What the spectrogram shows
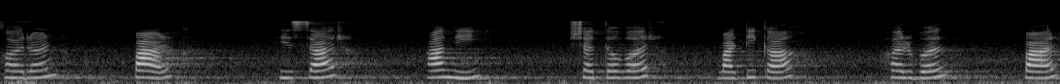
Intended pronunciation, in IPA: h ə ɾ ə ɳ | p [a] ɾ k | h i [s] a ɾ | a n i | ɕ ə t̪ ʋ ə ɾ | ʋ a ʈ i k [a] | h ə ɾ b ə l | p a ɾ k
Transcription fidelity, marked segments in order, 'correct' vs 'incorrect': correct, correct, correct

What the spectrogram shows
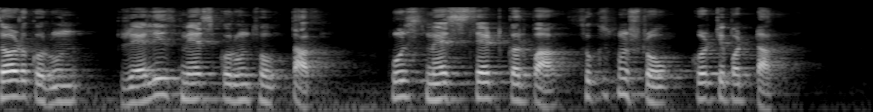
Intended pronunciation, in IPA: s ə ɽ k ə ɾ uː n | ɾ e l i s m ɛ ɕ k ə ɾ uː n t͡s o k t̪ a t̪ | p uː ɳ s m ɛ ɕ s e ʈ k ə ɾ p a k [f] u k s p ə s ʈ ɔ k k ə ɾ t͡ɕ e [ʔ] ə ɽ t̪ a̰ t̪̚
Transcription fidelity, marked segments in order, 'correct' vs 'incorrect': incorrect, incorrect

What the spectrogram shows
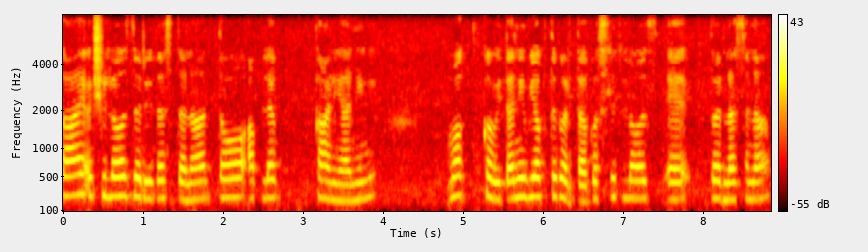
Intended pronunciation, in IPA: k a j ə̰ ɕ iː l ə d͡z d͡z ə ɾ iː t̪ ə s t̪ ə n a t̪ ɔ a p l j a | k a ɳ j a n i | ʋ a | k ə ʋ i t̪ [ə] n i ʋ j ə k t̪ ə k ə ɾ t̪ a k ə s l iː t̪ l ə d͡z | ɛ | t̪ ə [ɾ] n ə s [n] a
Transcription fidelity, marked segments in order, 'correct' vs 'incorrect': incorrect, correct, correct

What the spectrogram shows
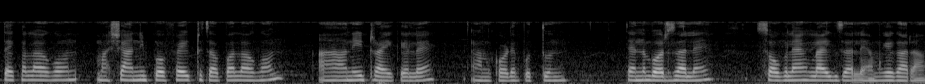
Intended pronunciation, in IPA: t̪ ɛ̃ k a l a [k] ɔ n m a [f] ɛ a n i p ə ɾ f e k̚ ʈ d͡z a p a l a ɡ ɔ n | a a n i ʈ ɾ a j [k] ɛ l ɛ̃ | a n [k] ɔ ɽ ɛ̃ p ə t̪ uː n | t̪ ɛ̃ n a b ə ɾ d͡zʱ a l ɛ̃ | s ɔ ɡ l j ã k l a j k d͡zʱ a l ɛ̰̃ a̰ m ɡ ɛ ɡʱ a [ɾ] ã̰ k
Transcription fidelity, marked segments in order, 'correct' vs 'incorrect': incorrect, incorrect, correct, correct, correct

